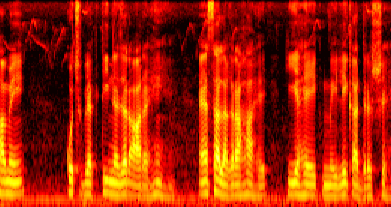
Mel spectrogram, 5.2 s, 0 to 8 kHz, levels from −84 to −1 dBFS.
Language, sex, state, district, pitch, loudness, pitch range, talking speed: Hindi, male, Chhattisgarh, Bilaspur, 115 Hz, -22 LUFS, 105-125 Hz, 220 wpm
